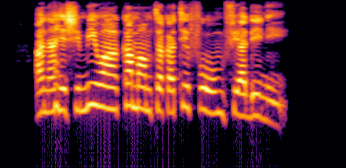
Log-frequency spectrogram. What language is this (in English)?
Swahili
